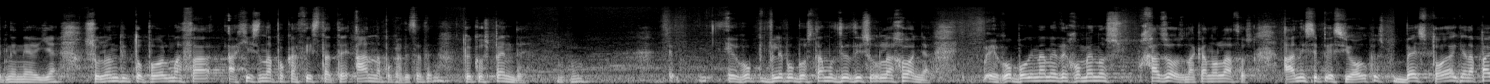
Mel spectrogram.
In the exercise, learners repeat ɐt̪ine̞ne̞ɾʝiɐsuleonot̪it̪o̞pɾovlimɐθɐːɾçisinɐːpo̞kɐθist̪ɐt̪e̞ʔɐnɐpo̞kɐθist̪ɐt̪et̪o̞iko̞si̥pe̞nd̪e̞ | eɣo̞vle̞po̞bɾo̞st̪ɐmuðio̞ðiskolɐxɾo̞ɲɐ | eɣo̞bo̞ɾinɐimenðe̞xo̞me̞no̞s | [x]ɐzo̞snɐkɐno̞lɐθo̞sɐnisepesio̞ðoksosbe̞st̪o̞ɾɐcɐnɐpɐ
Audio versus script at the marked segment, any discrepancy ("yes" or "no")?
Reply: no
